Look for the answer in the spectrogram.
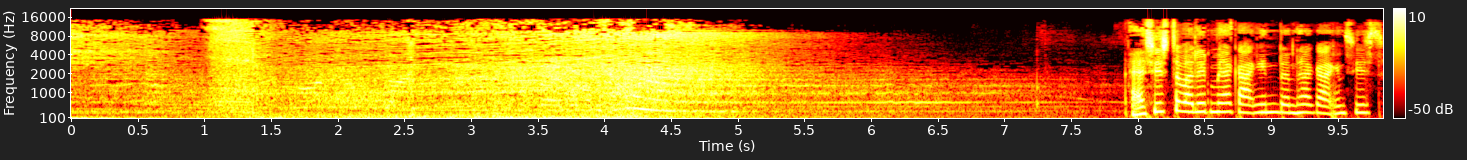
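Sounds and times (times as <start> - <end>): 
Formula 1 car engines roaring: 0.0 - 7.9
speech: 8.0 - 9.8.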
